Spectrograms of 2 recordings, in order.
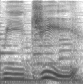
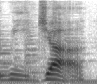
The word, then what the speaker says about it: Ouija: now you're asking yourself why do we pronounce it Ouija and not we just well it is supposed to be we ja but humanity just can't be bothered to pronounce the words that makes up properly enough people started saying Ouija and it just stuck anyway as the story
